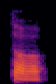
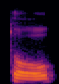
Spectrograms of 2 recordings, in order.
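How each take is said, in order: First: It is said in an American accent. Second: It is said in a British accent. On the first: "talk in American" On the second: "talk in British"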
